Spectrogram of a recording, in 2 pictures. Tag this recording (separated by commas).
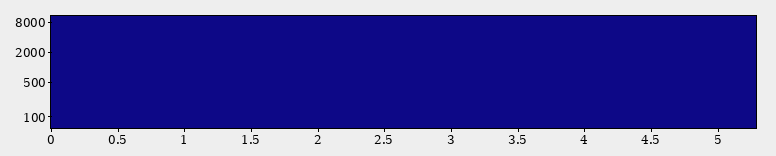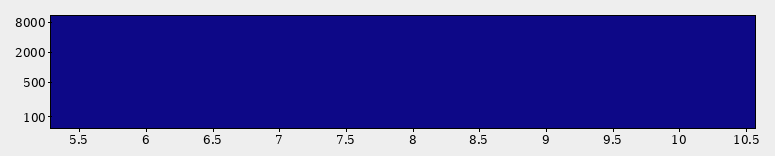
swimming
